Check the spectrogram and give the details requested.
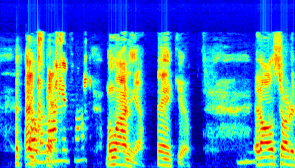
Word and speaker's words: Melania: And it all started because I can never pronounce the first lady's name right. Melania Trump? Melania, thank you.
